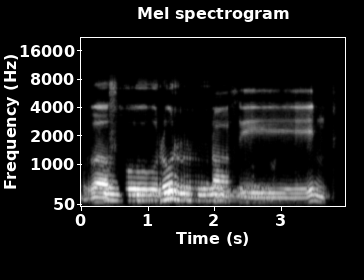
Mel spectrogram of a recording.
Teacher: Idgham masuk bi dengan la tidak gunnah mendengung. Jadi masuk ke huruf ro tapi tidak mendengung. · Domah tanwin bertemu dengan huruf ro, bacaan idgham bila gunnah. Idgham masuk bi dengan la tidak gunnah mendengung.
